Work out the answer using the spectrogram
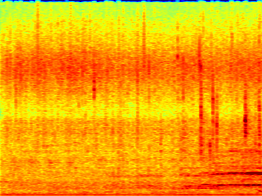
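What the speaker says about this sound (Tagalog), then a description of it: "So, mag-ready na tayo magprito" Lumpiang ubod sizzles in hot oil in a pan, a steady dense crackle and hiss with a few sharper pops toward the end, with no talking.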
